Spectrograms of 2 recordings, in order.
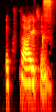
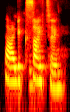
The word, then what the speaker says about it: exciting: underlined admit admit then exciting which one is underlying i think i is underlined exciting i think yeah second syllable exciting exciting exciting then perfect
